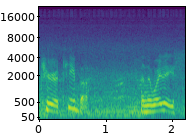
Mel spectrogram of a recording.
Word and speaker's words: Curitiba: Okay, I had a hard time pronouncing it, and it's Curitiba.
